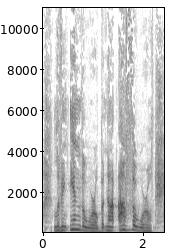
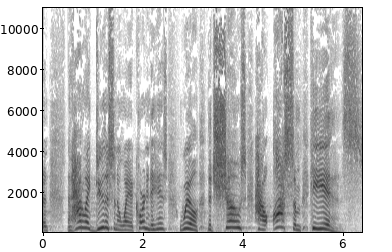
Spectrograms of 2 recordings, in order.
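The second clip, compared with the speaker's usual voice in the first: louder, rising plea, slowing at the end; earnest preaching question; 5 semitones higher, 6 dB louder than usual. Acted. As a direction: ask it like a heartfelt prayer. Voicing the believer's question.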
